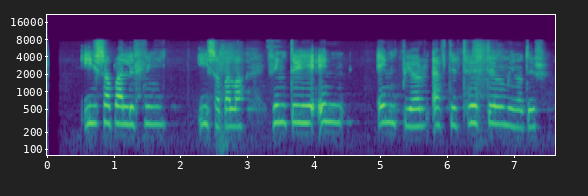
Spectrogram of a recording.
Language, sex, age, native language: Icelandic, female, 11, Icelandic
